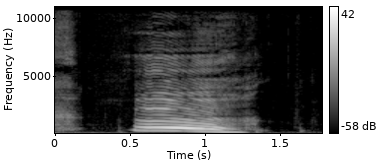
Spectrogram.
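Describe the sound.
A single drawn-out yawn from one person, voiced and sliding downward in pitch, lasting nearly a second after a brief breath, fairly loud with quiet before and after.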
